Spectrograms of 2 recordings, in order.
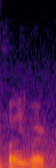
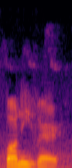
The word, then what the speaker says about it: Bon Iver: and stuff will be, Bon Iver. yeah. I always mix that up. Bon Iver. It's Bon Iver, but it's spelled B-O-N, is it? Yeah, I think it's French Oh, okay. for good winter.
